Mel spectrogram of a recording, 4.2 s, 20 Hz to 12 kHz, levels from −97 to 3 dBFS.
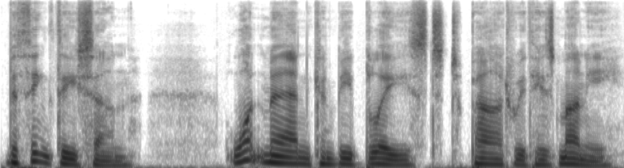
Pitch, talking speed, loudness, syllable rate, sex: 105 Hz, 175 wpm, -18 LUFS, 4.6 syllables/s, male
